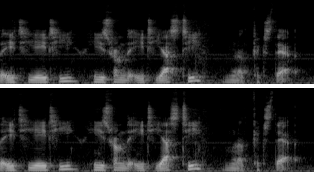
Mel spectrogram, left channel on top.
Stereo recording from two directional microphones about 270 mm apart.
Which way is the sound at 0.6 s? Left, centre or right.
Centre.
